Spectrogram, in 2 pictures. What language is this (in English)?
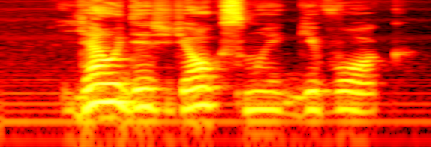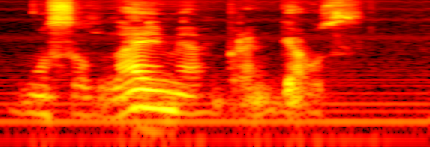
Lithuanian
